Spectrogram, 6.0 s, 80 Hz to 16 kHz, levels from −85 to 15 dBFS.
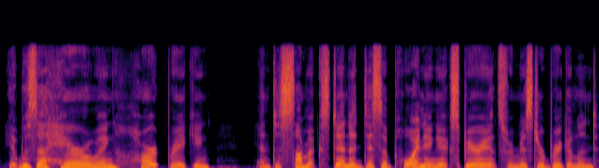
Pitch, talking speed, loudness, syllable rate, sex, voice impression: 210 Hz, 160 wpm, -19 LUFS, 5.2 syllables/s, female, feminine, adult-like, fluent, slightly unique, slightly intense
